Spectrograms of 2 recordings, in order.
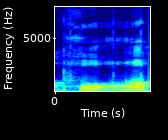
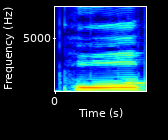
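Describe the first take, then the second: First: The pitch dips low then rises. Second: The pitch stays high and level.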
